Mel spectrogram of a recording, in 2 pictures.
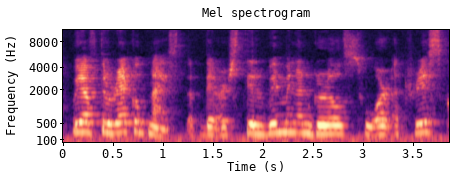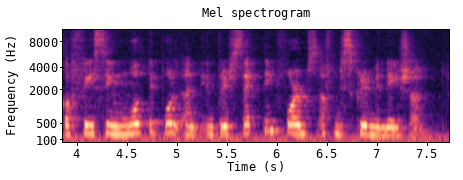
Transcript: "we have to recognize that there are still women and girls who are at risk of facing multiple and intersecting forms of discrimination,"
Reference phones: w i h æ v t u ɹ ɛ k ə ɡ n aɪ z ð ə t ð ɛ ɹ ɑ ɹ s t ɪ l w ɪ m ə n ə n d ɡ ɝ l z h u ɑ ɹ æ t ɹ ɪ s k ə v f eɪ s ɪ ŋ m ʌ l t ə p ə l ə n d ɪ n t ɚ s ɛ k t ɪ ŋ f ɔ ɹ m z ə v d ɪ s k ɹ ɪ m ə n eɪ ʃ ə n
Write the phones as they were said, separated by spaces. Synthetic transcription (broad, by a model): w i h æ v t u ɹ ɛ k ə ɡ n aɪ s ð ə t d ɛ ɹ ɑ ɹ s t ɪ l w ɪ m ə n ə n d ɡ ɝ l s h u ɑ ɹ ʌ t ɹ ɪ s k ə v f eɪ s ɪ ŋ m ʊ l t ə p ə l ə n d ɪ n t ɚ s ɛ k t ɪ ŋ f ɔ ɹ m s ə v d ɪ s k ɹ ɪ m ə n eɪ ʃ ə n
